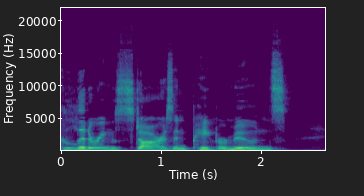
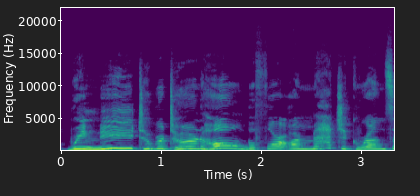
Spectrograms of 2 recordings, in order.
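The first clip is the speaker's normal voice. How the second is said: urgent, higher and louder exclaiming; teddy captain exclaiming in alarm; exclaimed; 7 semitones higher, 7 dB louder than usual. A narrator's reading. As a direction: raise the alarm to get the crew home. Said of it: "Captain Teddy exclaimed".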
